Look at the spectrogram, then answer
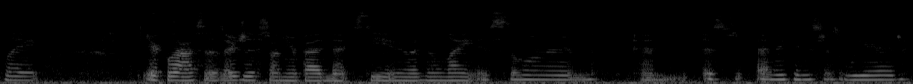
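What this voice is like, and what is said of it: Sleepy, just-woken-up voice. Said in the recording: “If you can't tell by my voice that I just woke up.”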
